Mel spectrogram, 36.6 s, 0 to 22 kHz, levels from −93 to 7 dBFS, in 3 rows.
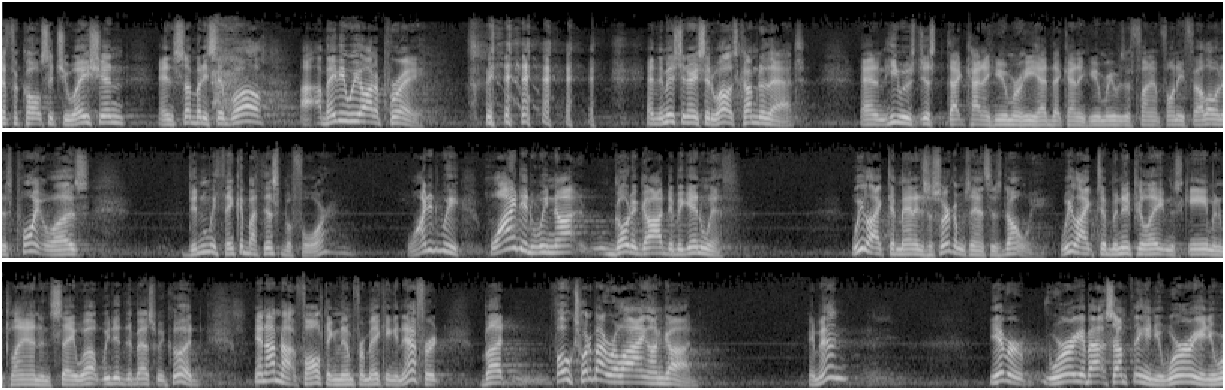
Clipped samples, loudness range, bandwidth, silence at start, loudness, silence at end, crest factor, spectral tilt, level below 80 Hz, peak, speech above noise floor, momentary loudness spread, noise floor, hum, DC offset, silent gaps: under 0.1%; 5 LU; 14.5 kHz; 0 s; -20 LUFS; 0 s; 20 dB; -4 dB/octave; -66 dBFS; -2 dBFS; 37 dB; 11 LU; -58 dBFS; none; under 0.1%; none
